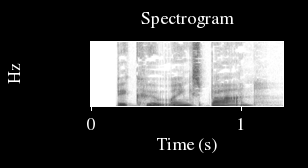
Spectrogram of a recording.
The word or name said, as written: bekymringsbarn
